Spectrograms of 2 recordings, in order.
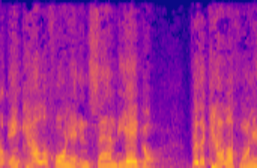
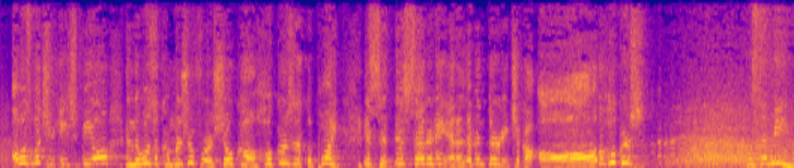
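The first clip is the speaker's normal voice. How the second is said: put-on higher innocent kid; 6 semitones higher than usual. Son asking dad a question, higher kid voice. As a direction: ask like a curious little boy.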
